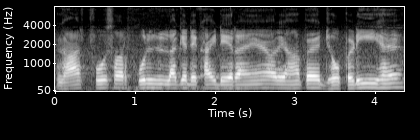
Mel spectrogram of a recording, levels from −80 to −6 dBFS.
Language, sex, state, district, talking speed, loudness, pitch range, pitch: Hindi, male, Madhya Pradesh, Katni, 190 wpm, -14 LUFS, 125-135 Hz, 135 Hz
